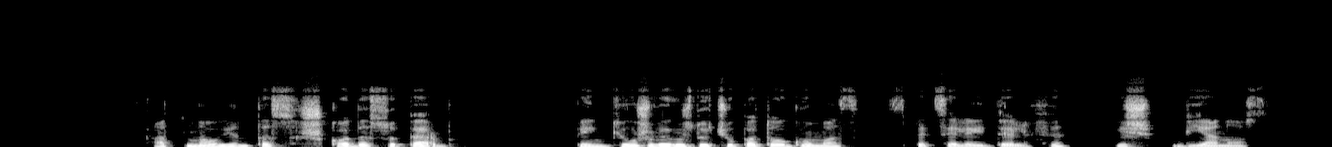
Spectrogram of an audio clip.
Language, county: Lithuanian, Kaunas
